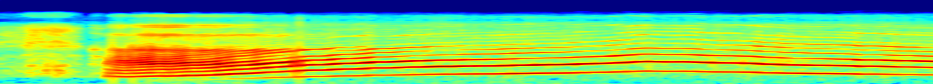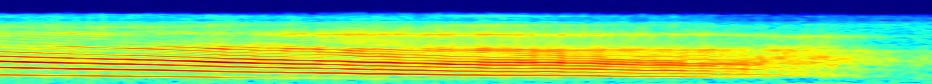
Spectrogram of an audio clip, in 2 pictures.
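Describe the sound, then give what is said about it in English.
A single voice imitates a siren as a vocal exercise, sliding smoothly upward from low to high for a few seconds, then slowly gliding back down in one long, loud, continuous hum with no other sounds. “Once again, just reminding you what we're doing by doing this sort of siren sound is really just to shake off any debris that's in your auric field, and also, in a sense, prepare each of the chakras for a little bit deeper work”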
